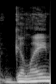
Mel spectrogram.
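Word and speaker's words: Ghislaine: jiz Lane no it's it's it's galain it's the S is silence galain Maxwell is how you say it yeah yeah apparently it's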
